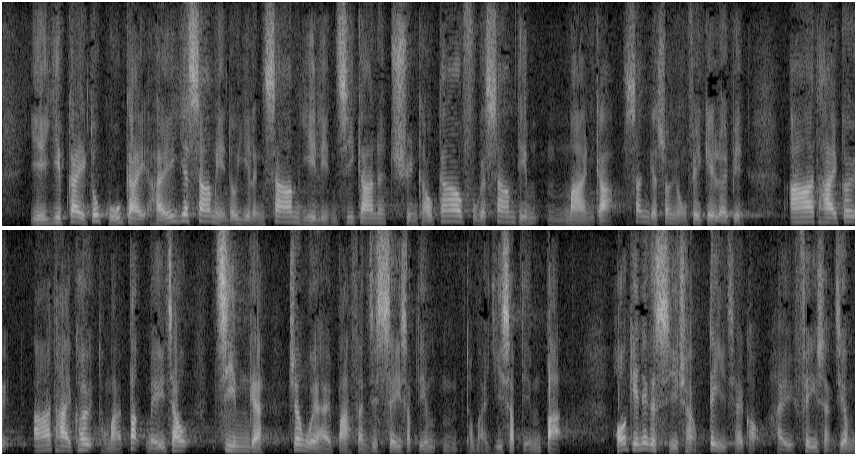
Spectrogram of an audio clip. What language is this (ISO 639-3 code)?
yue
